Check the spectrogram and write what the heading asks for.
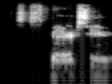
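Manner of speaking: usual speaking voice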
